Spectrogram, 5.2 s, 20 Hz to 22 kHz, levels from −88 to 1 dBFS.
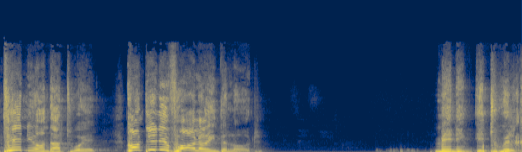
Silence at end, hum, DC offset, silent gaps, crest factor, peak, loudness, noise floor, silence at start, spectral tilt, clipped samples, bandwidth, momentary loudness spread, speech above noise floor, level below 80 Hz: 0 s; none; under 0.1%; none; 14 dB; 0 dBFS; -14 LUFS; -60 dBFS; 0.05 s; -4 dB/octave; under 0.1%; 16 kHz; 13 LU; 46 dB; -38 dBFS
